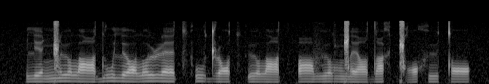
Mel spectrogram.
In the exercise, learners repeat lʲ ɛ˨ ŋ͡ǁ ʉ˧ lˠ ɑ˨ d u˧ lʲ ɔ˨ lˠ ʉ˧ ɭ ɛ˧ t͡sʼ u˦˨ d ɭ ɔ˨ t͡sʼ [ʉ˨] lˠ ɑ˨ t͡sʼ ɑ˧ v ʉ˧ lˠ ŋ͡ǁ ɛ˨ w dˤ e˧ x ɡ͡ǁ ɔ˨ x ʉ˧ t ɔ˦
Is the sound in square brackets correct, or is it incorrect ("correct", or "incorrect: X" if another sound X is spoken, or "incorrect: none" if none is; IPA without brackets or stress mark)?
correct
